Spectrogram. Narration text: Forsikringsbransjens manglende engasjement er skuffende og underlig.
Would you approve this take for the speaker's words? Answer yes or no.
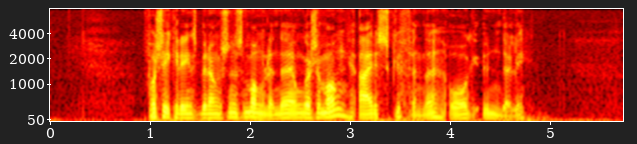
yes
